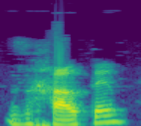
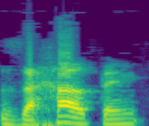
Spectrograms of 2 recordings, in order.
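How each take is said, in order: First: No full vowel follows the first consonant. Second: A full 'a' vowel follows the first consonant. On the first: This is the formal pronunciation with shva. "e não zachaltem" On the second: This is the common everyday pronunciation. "Ou zachaltem"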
